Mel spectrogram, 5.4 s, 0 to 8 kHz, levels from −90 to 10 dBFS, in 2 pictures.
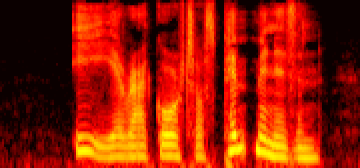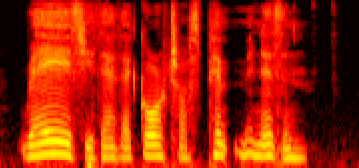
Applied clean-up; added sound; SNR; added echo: none; none; none; none.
